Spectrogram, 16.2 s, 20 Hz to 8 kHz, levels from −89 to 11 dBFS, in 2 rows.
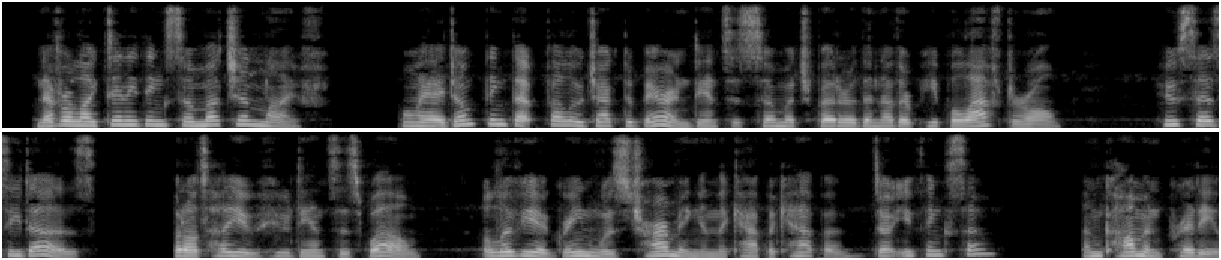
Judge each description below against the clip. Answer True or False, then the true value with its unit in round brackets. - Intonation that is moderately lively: True (4.8 semitones)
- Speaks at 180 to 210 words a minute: True (185 wpm)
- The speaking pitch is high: True (210 Hz)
